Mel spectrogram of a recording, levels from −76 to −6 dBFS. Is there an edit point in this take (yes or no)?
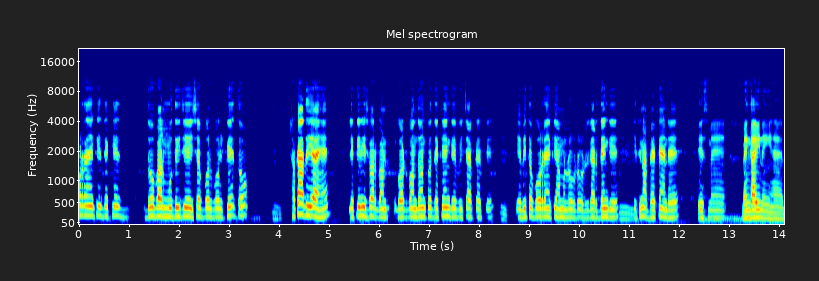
yes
